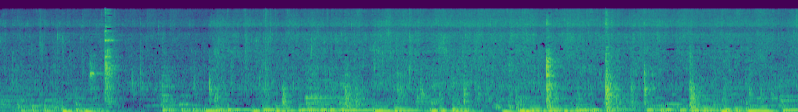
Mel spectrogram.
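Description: Sliced onions, curry leaves and ground garlic frying in oil in a stainless steel kadai, sizzling as a steel spoon stirs and scrapes them round the pan. Sharp metal-on-metal clinks come about a second in and twice around seven seconds.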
